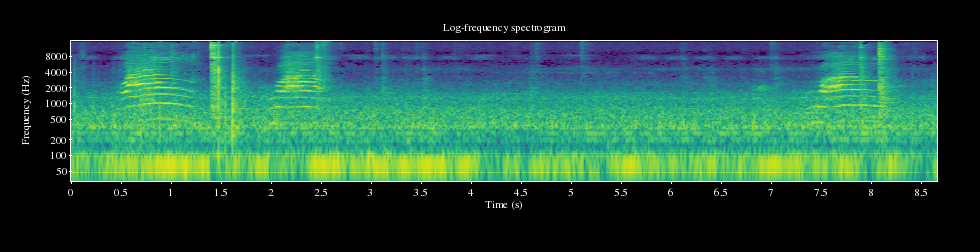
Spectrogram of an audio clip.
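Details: Little kitten at play in the morning, climbing, lets out three short bright meows, two close together early and a third near the end, with clicks and a steady low room hum between.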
